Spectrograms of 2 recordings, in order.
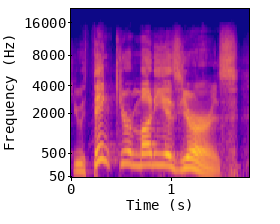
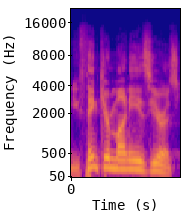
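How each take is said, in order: First: "think" hit much higher and louder; bitter emphasis on "think", higher and louder; emphatic repeat. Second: Said in the usual way. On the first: Acted. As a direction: punch "think" hard on the repeat.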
